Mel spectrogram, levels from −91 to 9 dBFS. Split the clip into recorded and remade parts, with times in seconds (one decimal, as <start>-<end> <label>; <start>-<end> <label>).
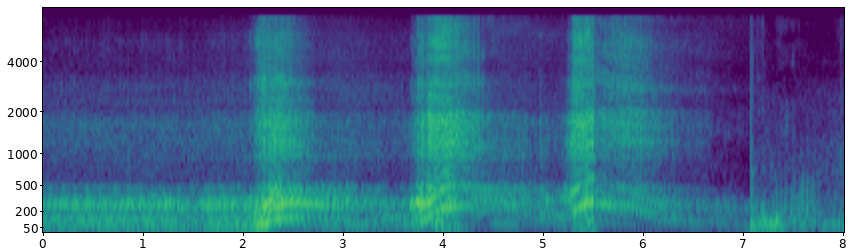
0.0-0.6 recorded; 0.6-5.3 remade; 5.3-6.5 recorded; 6.5-7.1 remade; 7.1-8.0 recorded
